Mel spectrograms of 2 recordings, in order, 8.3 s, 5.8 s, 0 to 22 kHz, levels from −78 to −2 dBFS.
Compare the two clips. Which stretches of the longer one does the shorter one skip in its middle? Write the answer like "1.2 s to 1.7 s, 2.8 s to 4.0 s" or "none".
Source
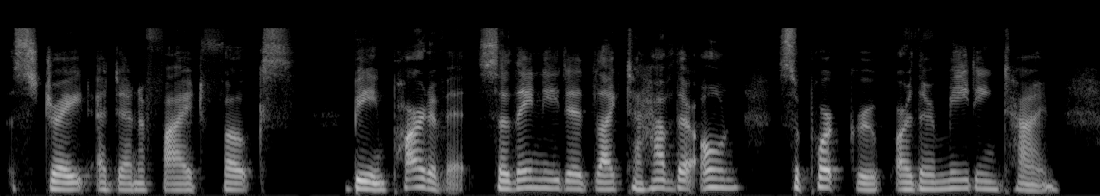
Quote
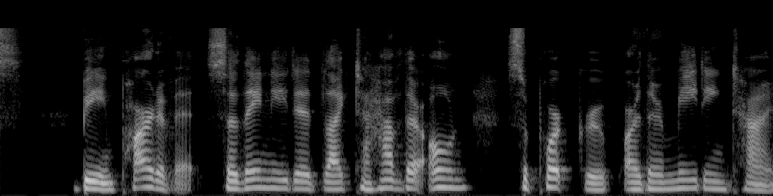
none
